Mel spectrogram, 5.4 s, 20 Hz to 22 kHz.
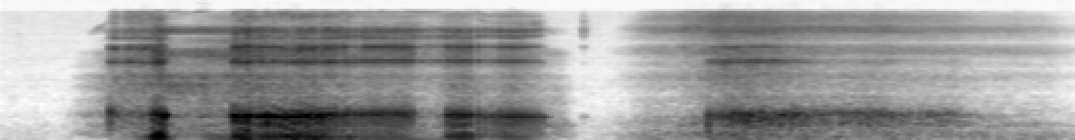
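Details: Performed cartoon snoring by a sleeping character in a cartoon series (1988-1992), not a real sleeper: rough, rattling noisy breaths in and out with a brief pause between.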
